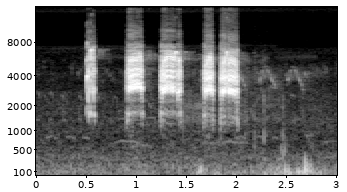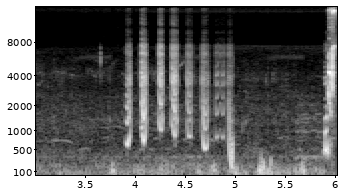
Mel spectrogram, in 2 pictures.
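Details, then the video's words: Grey francolin call played to provoke a pet francolin, with loud harsh broadband bursts in a quick group of four, then a series of sharp, clipped notes repeated about every fifth of a second. "اپنے تیتر کو یہ آواز سناؤ 😱 تیتر کا زبردست ردعمل دیکھیں | Teetar Call"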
